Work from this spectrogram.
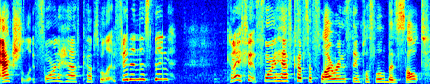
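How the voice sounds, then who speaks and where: The speech runs at a very fast pace. Its pitch swings very widely. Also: woman, high pitch for a woman. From Canada. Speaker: baking streamer. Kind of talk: live-stream baking chat. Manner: animated.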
